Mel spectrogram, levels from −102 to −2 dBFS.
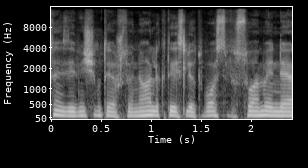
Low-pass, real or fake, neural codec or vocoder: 14.4 kHz; fake; vocoder, 44.1 kHz, 128 mel bands every 512 samples, BigVGAN v2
